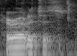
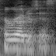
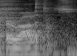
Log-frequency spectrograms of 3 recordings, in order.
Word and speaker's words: Herodotus: Um, and then in 425 BC, Greek historian Herodotus, Herod, mm, Herodotus, how do I say this? – Herodotus. – Yes, Herodotus. Thank you. – Or Herodotus.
